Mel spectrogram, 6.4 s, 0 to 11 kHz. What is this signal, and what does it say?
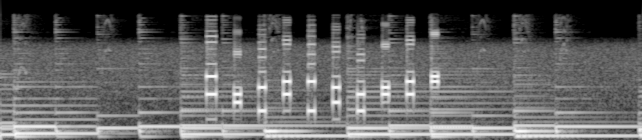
Multi-frequency trunk signalling (R1, as on North American trunks), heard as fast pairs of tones, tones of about 70 ms, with hum. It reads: KP 34975269 ST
